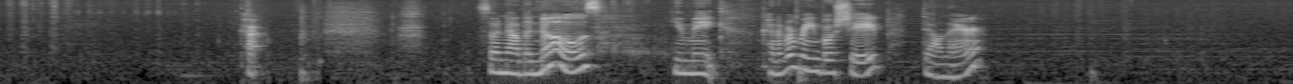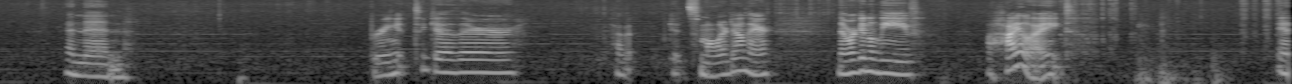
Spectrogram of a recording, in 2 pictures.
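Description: Felt-tip markers squeak and scratch softly on paper.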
